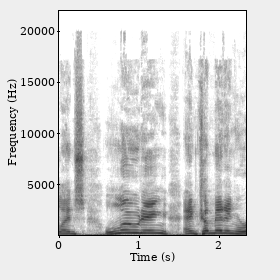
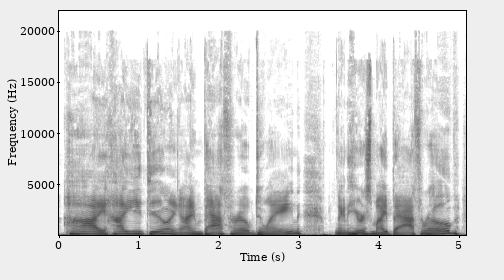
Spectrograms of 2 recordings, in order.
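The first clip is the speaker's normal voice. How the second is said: mock influencer voice; 3 semitones lower than usual. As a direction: sneer through a limp influencer impression. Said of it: "none of this".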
